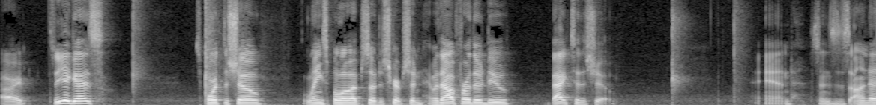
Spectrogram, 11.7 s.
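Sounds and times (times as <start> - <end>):
speech: 0.0 - 1.4, 2.7 - 8.2, 10.2 - 11.6
finger snaps: 1.8 - 2.1, 9.0 - 10.1.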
